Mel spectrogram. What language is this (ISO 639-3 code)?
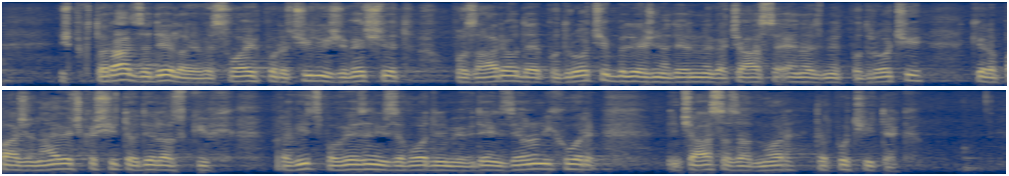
slv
